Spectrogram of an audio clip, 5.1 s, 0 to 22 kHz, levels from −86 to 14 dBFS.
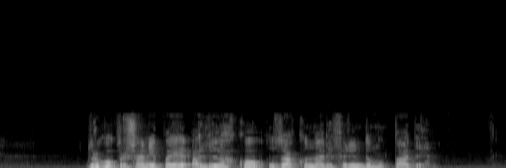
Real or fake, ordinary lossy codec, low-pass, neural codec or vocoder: real; none; 7.2 kHz; none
